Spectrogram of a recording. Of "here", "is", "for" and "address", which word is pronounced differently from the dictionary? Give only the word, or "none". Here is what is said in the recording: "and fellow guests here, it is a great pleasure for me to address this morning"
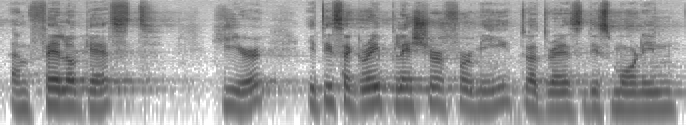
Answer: is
